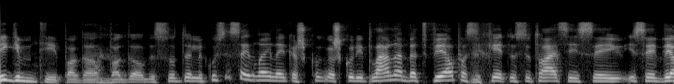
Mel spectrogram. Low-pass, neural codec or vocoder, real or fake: 7.2 kHz; codec, 16 kHz, 0.8 kbps, ZipCodec; fake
